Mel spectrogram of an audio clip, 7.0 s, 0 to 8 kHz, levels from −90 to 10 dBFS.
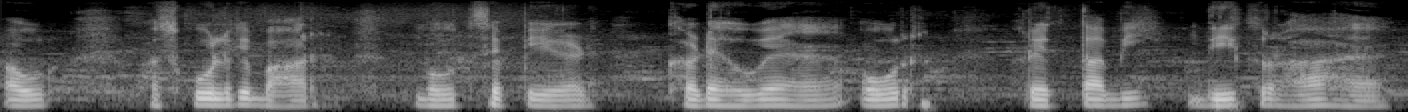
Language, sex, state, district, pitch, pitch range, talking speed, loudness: Hindi, male, Uttar Pradesh, Saharanpur, 115 Hz, 110-125 Hz, 135 wpm, -20 LUFS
